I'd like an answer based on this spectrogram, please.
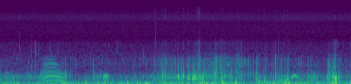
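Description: Muffled low rumble and sloshing of stream water heard through a camera held underwater, the high end cut away by the waterproof housing. A muffled voice from above the water rises and falls about a second in, with more muffled talk a few seconds in.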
